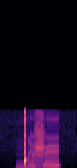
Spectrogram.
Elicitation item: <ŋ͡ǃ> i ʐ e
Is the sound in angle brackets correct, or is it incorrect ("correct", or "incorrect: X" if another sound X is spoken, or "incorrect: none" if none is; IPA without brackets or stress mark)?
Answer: correct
